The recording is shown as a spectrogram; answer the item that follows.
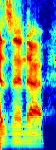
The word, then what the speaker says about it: Zendaya: How you pronounce her name? Zendaya? Yeah, Zendaya.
